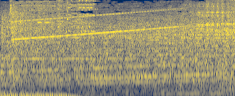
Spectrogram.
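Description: Synthesized riser sound effect for an animated intro: a noisy whoosh with several tones gliding slowly upward. A low rumble under it fades out under a second in.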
